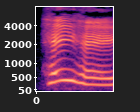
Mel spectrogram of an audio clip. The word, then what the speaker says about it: Heihei: See, I wouldn't pronounce that Hey. Well, no, but I'd pronounce that Hi.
